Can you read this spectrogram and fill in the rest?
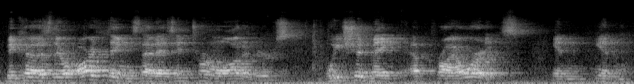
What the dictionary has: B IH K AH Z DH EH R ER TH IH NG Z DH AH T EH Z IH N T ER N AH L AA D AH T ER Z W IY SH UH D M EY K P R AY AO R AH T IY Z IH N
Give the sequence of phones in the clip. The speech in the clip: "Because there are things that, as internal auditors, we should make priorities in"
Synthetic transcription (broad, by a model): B IH K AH Z DH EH R ER TH IH NG Z DH AH T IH Z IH N T ER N L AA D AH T ER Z W IY SH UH D M EY K P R AY AO R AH T IY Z IH N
